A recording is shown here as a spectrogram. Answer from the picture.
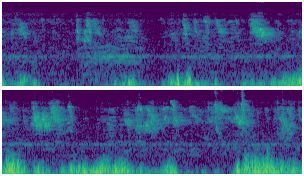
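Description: Small birds chirping in the trees, with many short high notes scattered throughout. Under them are several louder, low muffled bursts, about a second long each.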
